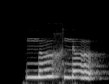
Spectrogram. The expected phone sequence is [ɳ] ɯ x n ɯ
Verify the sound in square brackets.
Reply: incorrect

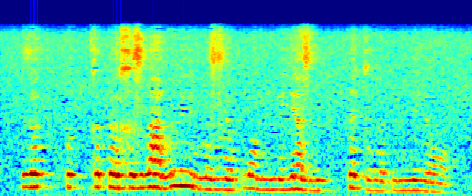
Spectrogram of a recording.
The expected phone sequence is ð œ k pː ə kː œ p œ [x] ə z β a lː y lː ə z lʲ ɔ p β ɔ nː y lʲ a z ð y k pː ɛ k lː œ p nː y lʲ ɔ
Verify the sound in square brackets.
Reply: correct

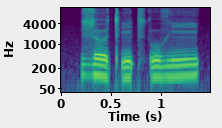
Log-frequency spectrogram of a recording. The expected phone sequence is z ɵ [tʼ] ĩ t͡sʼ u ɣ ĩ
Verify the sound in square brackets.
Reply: correct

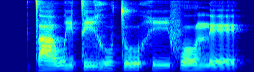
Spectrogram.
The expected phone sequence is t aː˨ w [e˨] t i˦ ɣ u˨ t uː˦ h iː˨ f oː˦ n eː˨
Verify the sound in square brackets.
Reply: incorrect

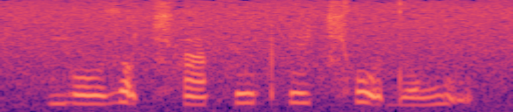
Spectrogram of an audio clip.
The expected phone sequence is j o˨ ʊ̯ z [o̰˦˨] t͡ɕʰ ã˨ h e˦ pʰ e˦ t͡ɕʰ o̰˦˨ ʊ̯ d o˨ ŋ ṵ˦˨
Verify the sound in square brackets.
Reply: incorrect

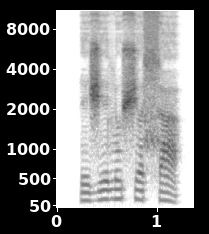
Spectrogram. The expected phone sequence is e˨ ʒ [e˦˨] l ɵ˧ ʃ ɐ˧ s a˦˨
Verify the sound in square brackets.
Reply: incorrect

